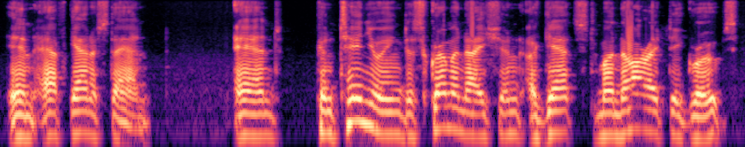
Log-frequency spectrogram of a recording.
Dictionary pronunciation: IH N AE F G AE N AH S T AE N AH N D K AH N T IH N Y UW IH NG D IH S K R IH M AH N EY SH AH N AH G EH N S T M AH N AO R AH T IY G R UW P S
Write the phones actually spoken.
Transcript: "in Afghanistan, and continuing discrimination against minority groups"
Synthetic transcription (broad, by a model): IH N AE F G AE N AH S T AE N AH N K AH N T IH N Y UW IH NG D IH S K R IH M AH N EY SH AH N AH G EH N S T M AH N AO R AH T IY G R UW P S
